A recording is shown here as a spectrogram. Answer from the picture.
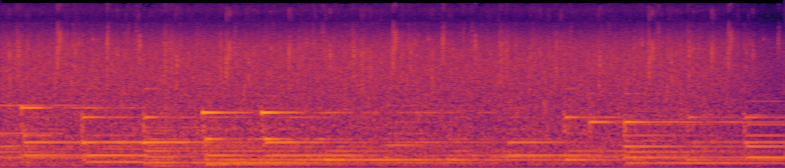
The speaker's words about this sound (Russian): И дождь весной радостный, бесшабашный, бурным весельем своим, заражающий все вокруг. Все живое радостно впитывает влагу, словно живую воду.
